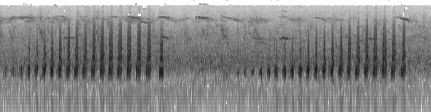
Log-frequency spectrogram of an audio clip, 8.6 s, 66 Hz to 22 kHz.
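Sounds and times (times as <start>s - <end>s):
agile frog calling with rapid clucking notes: 0.0s - 3.4s, 4.7s - 8.1s.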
